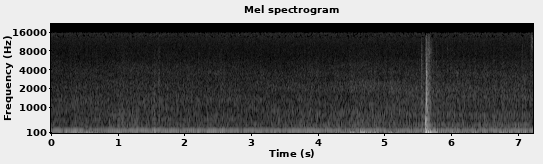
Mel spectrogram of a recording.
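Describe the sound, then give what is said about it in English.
A single sharp thud of a door being closed lands near the end, preceded by faint shuffling, all over a steady low hum with no talking. “Sorry, just came back from closing a door.”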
